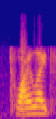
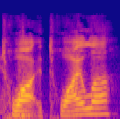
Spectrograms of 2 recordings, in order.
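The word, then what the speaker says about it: Twyla: with some great uh who twilight Tharp uh only the biggest choreographer on Earth dummy uhhuh T twia twia Tharp what is that uh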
